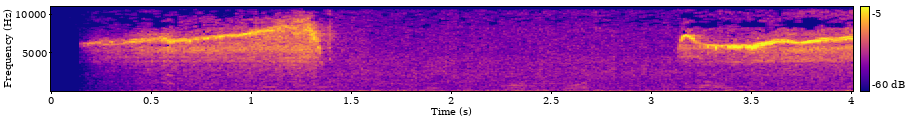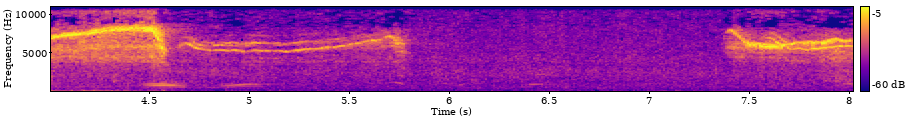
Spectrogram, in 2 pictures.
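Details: Two young barred owls in The Villages, Florida, give long, thin, hissing screeches, each about a second, in a slow sequence; low rumbling wind or handling noise underlies the first half.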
